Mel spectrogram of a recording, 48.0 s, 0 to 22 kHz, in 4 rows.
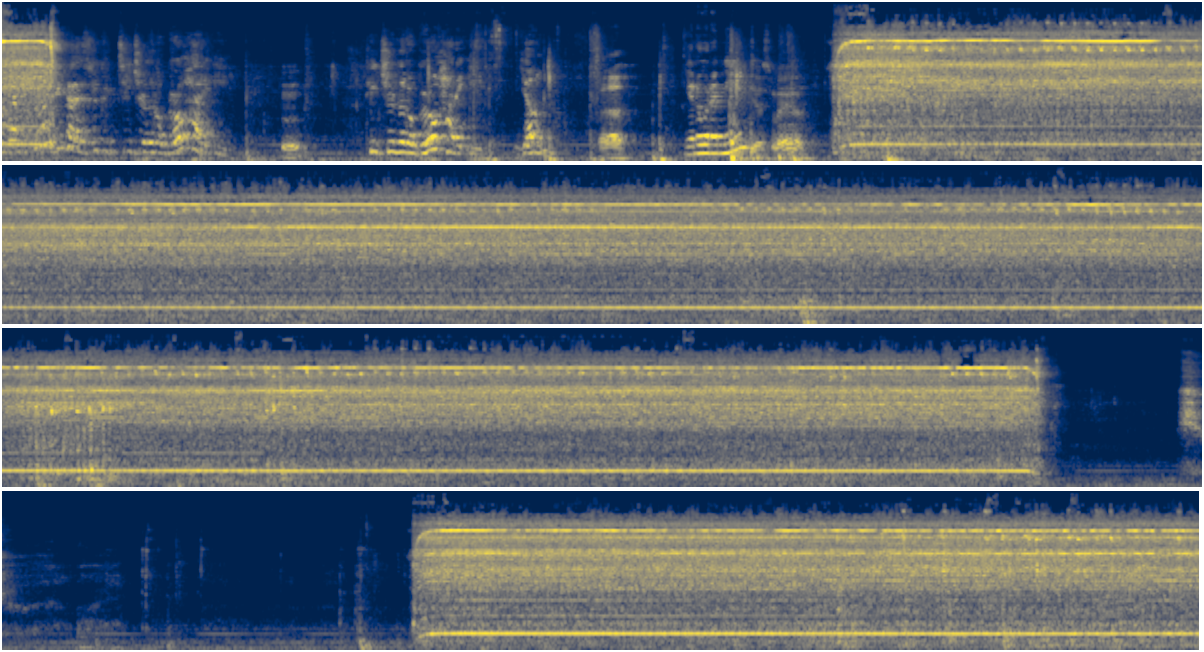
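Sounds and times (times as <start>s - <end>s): power drill boring into brick: 0.0s - 0.6s, 8.3s - 34.6s, 40.1s - 47.9s.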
